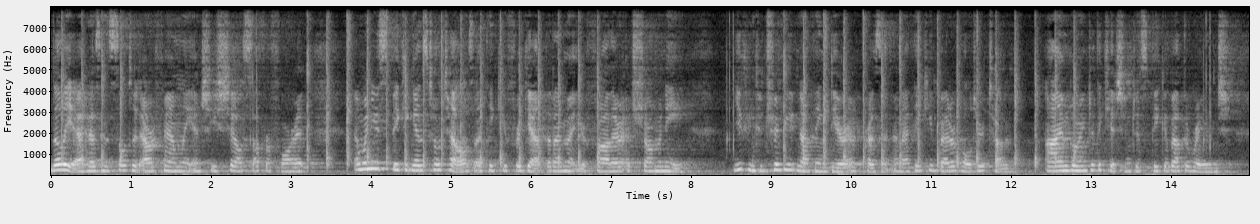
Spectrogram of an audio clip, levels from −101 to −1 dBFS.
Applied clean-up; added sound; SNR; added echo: none; Clapping; 14 dB; reverberation time 2.9 s.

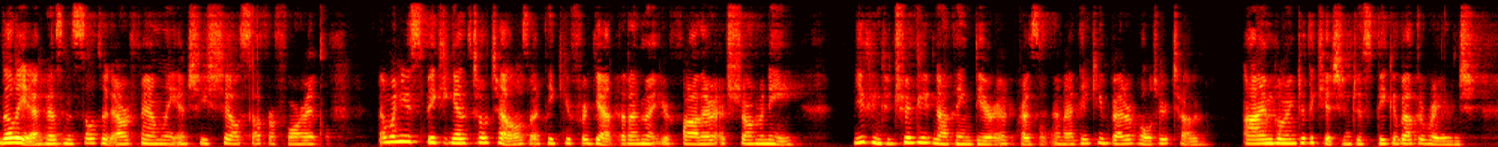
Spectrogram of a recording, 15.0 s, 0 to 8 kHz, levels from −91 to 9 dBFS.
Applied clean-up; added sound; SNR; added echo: neural mask model DeepFilterNet 3.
